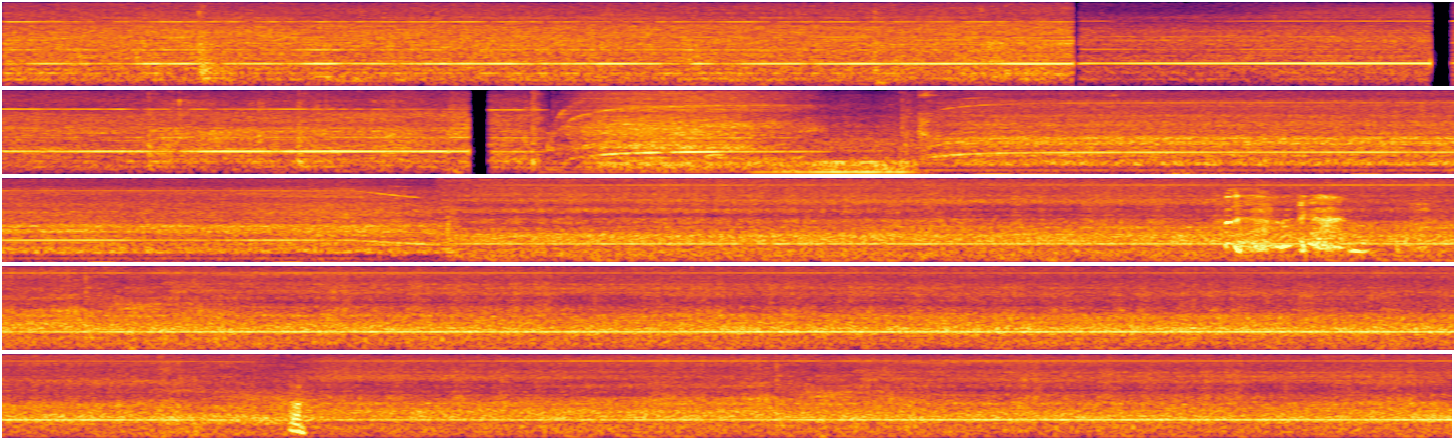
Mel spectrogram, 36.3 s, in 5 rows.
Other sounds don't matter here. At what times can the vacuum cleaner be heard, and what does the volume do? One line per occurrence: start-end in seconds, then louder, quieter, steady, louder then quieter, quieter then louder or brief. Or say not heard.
0.0-36.2 steady.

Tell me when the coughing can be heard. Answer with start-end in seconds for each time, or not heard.
20.6-21.7.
